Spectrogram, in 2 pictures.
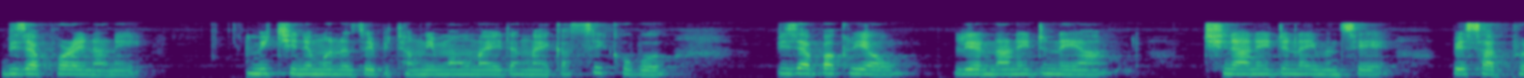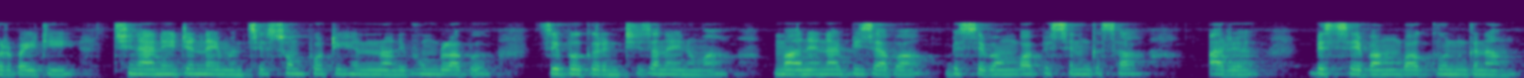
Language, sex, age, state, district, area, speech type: Bodo, female, 18-30, Assam, Kokrajhar, urban, spontaneous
